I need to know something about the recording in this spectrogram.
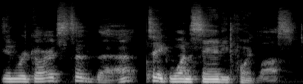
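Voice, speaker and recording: Guy game mastering a horror rpg, bit husky, chatty, explains rules as he goes. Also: mid-range voice, lively intonation, moderate pace, warm tone. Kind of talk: improvised narration of a horror tabletop game.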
